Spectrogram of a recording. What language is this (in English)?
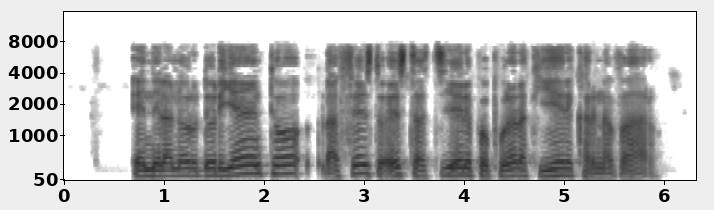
Esperanto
